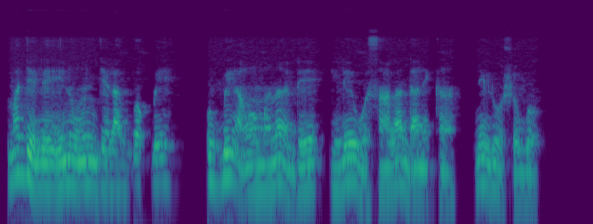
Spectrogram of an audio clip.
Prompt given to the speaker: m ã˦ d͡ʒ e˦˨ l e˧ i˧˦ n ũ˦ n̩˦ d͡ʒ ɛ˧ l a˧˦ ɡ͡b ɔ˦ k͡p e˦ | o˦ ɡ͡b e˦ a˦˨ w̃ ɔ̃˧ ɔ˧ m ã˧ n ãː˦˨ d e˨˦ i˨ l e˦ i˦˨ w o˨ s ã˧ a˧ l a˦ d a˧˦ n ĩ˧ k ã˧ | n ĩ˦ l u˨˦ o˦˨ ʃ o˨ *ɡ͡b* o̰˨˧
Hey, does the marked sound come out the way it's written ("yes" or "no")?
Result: yes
